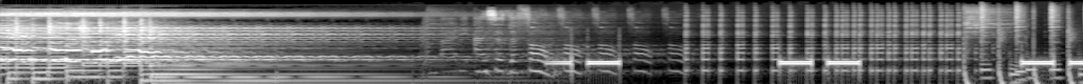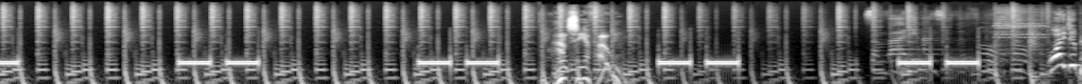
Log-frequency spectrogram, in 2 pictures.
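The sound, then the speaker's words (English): An outgoing phone call back to a competition caller rings out with a repeating double-pulse ringback tone, about every three seconds, playing over a busy musical backing with no one answering. “we'll be ringing the call, the competition caller back next.”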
